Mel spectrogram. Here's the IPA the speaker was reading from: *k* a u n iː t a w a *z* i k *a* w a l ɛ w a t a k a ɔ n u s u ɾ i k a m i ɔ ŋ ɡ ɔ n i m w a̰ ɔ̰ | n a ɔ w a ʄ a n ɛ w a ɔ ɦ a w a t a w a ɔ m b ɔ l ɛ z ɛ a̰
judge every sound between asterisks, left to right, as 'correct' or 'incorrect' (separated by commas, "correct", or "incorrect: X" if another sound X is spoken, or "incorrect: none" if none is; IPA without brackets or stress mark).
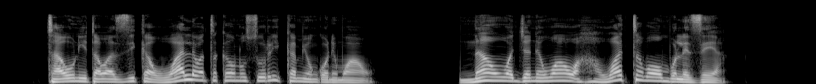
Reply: incorrect: t, correct, correct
